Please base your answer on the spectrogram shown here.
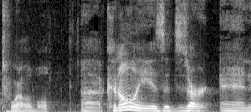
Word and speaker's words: cannoli: I always said cannoli, always heard cannoli, but my buddies that are from northern Jersey and New York area say gannol. And again, that C turns into a G. Uh no Gs involved, nothing about it, not a thing, but they will say that.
